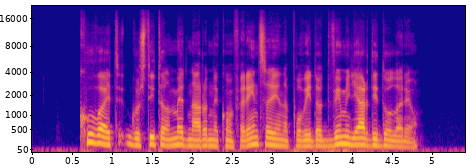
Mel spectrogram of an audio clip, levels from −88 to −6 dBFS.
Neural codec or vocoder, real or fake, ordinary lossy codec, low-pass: autoencoder, 48 kHz, 128 numbers a frame, DAC-VAE, trained on Japanese speech; fake; none; 19.8 kHz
